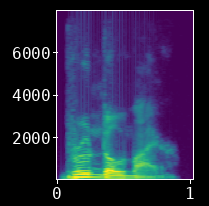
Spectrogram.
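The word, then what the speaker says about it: Bründlmayer: you with an umlaut NDL ma y er Brundle Mayer Oh see that changes everything yeah you you should know that Willi Brundle Mayer Farms 75 hectares of Gruner Riesling and a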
